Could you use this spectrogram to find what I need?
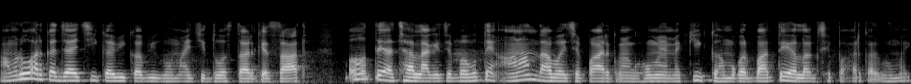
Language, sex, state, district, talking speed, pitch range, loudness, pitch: Maithili, male, Bihar, Madhepura, 235 wpm, 145-175 Hz, -19 LUFS, 155 Hz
